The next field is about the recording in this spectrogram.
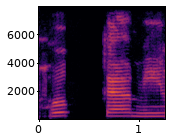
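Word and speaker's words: الحكام: Wa tud'lu biha ilal hukati hukma Hukam. wa Hukam. Ya, bukan hukmah. iya Ya. tudlu biha ilal hukami litakulu fariqam min amwalin nas.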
